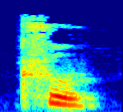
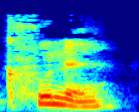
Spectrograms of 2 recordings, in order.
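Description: First: The word is cut short to one syllable. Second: The word is said in full with two syllables. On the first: "that's a huge difference" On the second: "going from kune"

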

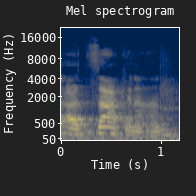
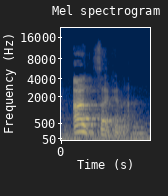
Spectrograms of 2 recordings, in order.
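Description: First: Artza is stressed on its last syllable. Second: Artza is stressed on its first syllable. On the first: The speaker calls it wrong. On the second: The speaker calls it right. "He says it's always mil el"

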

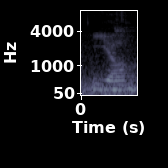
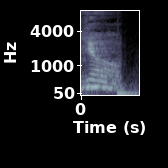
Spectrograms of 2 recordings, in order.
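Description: First: It is said flatly, without enthusiasm. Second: It is said with enthusiasm and energy.

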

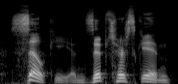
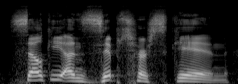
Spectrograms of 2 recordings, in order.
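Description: First: It is read in a dramatic movie-trailer voice. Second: It is read in a plain, ordinary voice.

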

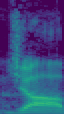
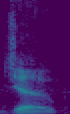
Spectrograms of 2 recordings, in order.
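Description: First: The vowel sounds like in the word 'job'. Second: The vowel sounds like in the word 'robe'. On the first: The speaker calls it wrong. "I know some of you thought that's how it's said" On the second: The speaker calls it right. "but it's actually Job"

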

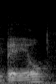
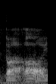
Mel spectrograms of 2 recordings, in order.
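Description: First: The vowels merge into one syllable. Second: Both vowels are said as separate syllables. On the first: "we say Baal. And that's fine" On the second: "the word is Baal. You say both vowels"

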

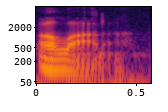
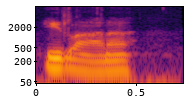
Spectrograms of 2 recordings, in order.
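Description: First: The name begins with an A vowel sound. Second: The name begins with an E vowel sound. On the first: "or an A" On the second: "pronounced as if it started with an E"

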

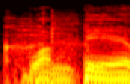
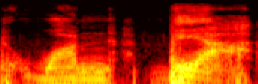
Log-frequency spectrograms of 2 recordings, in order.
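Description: First: It is said at normal loudness and pace. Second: It is said louder and more slowly.

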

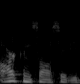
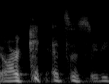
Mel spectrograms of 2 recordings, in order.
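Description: First: The name is said like the state, ending 'kansaw'. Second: The name is said as 'Ark' plus 'Kansas'. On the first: The speaker calls it wrong. "it's spelled Arkansas City, but don't say that. They get mad at you" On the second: The speaker calls it right. "So you got to say Ark, Kansas City"

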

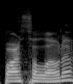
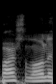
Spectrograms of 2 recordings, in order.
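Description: First: The c is said as a th sound. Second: The c is said as an s sound. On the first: The speaker calls it right. "you needed us to put that TH in there" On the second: The speaker calls it wrong. "Isn't Barcelona"

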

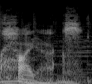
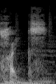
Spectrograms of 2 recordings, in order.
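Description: First: The name sounds like "hi-acks". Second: The name sounds like "hikes". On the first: The speaker calls it wrong. "Not hikes or hacks or hi-acks" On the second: The speaker calls it right. "It's hikes"

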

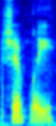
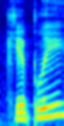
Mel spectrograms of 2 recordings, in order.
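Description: First: It is said in an American way, dropping a vowel. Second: It is said in an Italian-sounding way. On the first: "the Americanized version of that is just dropping that second I" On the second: "Because that's more Italian"

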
